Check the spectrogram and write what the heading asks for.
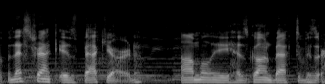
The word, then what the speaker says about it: Amélie: especially the UK for Amily. Amily choices. They didn't even say Amily in like the American Broadway. They still said Amaly. Like, that's how you say her name.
